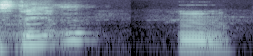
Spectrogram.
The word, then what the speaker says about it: Staunton: It's a bunch of stuff like that in Virginia, like a lot of stuff it's like Stanton is spelled Staunton, but we pronounce it Stanton.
